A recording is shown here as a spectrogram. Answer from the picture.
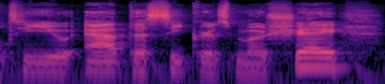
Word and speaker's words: Moxché: Took me a while to learn how to say Moshe. It's kind of a weird word. It's got some Mayan in there. So, uh I I asked and that's how you say it.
